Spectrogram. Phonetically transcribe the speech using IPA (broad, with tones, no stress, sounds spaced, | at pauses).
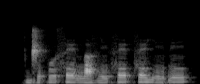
d͡ʒ ɪ˨ p u˨ s e˦˨ n a˨ z ĩ˨ s e˦ t͡s e˦ j ĩ˨ ɗ ĩ˦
